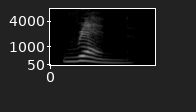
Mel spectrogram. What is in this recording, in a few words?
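"wren", English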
